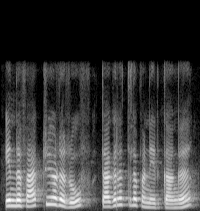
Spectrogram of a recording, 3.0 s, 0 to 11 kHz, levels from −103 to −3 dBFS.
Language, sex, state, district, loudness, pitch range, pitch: Tamil, female, Tamil Nadu, Nilgiris, -15 LUFS, 250-325 Hz, 290 Hz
